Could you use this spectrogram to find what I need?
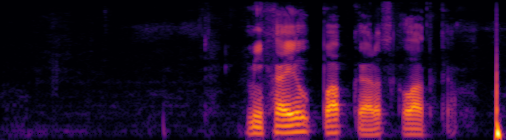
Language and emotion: Russian, neutral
